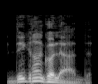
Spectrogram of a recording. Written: dégringolade

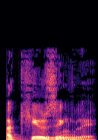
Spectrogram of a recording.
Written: accusingly

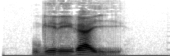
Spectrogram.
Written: guirigay

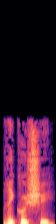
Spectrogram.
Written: ricocher

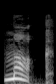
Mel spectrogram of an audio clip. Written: mock

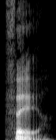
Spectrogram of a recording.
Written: faire

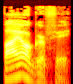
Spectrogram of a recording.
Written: biography

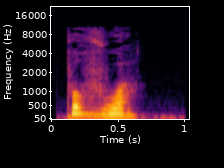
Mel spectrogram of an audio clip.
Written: pourvoi

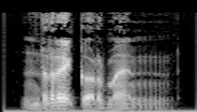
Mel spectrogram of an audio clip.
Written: recordman

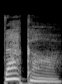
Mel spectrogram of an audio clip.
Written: Dakar

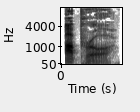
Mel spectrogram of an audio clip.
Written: uproar

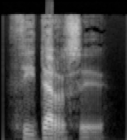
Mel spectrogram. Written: citarse

